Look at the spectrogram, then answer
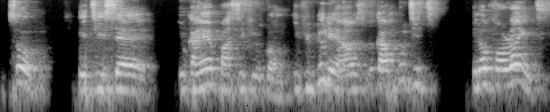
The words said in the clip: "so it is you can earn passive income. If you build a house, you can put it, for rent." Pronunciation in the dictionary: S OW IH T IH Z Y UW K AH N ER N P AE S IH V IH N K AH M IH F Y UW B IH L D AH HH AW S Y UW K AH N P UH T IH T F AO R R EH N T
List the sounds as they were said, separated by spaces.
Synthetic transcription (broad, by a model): S OW IH T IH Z Y UW K AH N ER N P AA S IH F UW K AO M IH F Y UW B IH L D AH HH AW S Y UW K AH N P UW T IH T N AO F R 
